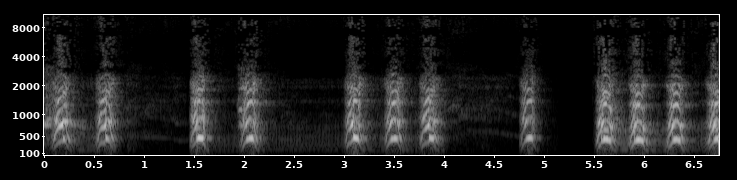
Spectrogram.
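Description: A Pomeranian gives sharp, high yappy barks in quick pairs and bursts, with brief pauses between.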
